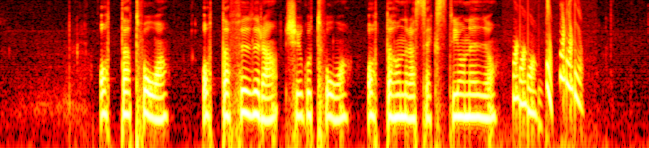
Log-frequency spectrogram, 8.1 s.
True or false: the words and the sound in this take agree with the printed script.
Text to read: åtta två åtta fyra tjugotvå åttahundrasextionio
false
